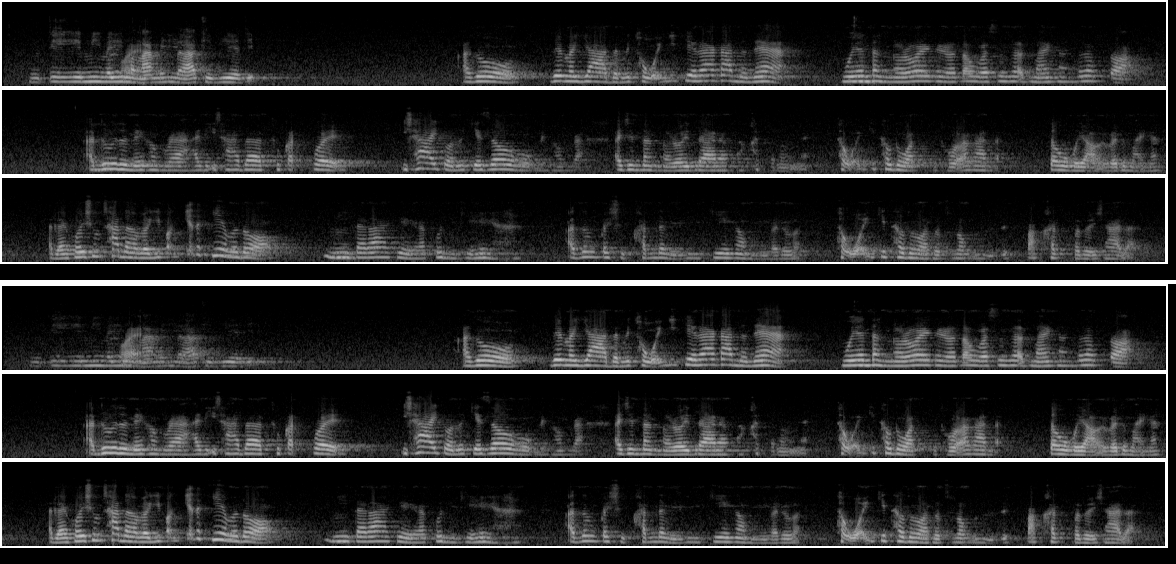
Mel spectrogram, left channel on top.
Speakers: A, on the left; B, on the right.
A: ꯅꯨꯇꯤꯒꯤ ꯃꯤ ꯃꯔꯤ
B: ꯍꯣꯏ
A: ꯃꯉꯥ ꯃꯔꯤ ꯃꯉꯥ ꯀꯦꯕꯤꯌꯦꯗꯤ
B: ꯑꯗꯣ ꯕꯦꯝꯃ ꯌꯥꯗꯃꯦ ꯊꯑꯣꯏꯀꯤ ꯀꯦꯔꯛꯑꯀꯥꯟꯗꯅꯦ ꯃꯣꯏ
A: ꯎꯝ
B: ꯅ ꯅꯪꯉꯔꯣꯏ ꯀꯩꯅꯣ ꯇꯧꯕ ꯁꯨꯁ ꯑꯗꯨꯃꯥꯏ ꯉꯥꯡꯅꯔꯛꯄꯔꯣ
A: ꯎꯝ
B: ꯑꯗꯨꯅꯅꯦ ꯈꯪꯕ꯭ꯔꯥ ꯍꯥꯏꯗꯤ ꯏꯁꯥꯗ ꯊꯨꯀꯠꯐꯣꯏ ꯏꯁꯥ ꯏꯇꯣꯟꯗ ꯀꯦꯖꯕꯕꯧꯅꯦ ꯈꯪꯕ꯭ꯔꯥ ꯑꯩꯁꯦ ꯅꯪꯉꯔꯣꯏꯗ꯭ꯔꯥꯅ ꯄꯥꯈꯠꯇꯅꯅꯦ ꯊꯑꯣꯏꯒꯤ ꯊꯧꯗꯣꯛ ꯋꯥꯊꯣꯛ ꯊꯣꯛꯂꯛꯑꯀꯥꯟꯗ ꯇꯧꯕ ꯌꯥꯎꯋꯦꯕ ꯑꯗꯨꯃꯥꯏꯅ ꯑꯗ ꯑꯩꯈꯣꯏ ꯁꯨꯝ ꯁꯥꯟꯅꯕꯒꯤ ꯄꯡ ꯀꯦꯗ ꯀꯦꯕꯗꯣ
A: ꯎꯝ
B: ꯃꯤ ꯇꯔꯥ ꯍꯦꯌꯛ ꯀꯨꯟꯒꯤ ꯑꯗꯨꯝ ꯀꯩꯁꯨ ꯈꯟꯗꯕꯤꯗ ꯗꯨꯝ ꯀꯦꯉꯝꯅꯦꯕ ꯑꯗꯨꯒ ꯊꯑꯣꯏꯀꯤ ꯊꯧꯗꯣꯛ ꯋꯥꯊꯣꯛ ꯊꯣꯛꯂꯛꯄꯗꯨꯗꯗꯤ ꯄꯥꯈꯠꯄꯗꯣ ꯏꯁꯥꯗ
